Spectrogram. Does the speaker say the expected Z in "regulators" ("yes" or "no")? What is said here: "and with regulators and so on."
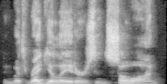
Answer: yes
